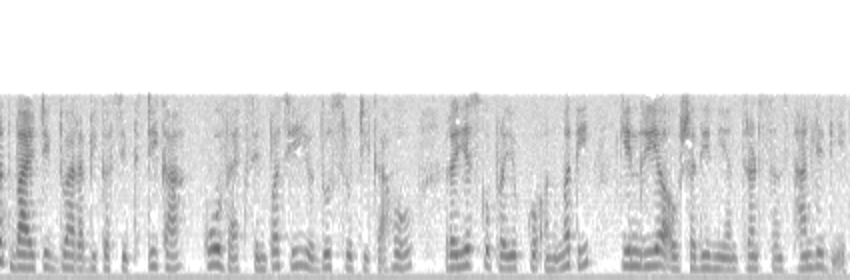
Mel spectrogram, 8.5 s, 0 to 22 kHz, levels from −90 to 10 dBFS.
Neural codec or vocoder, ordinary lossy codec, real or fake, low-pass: none; none; real; 5.4 kHz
